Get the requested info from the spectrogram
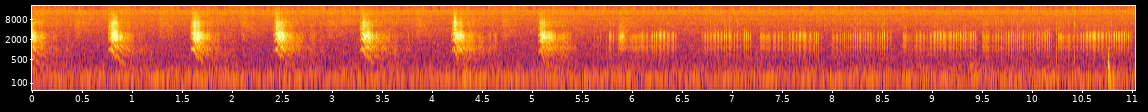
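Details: Japanese rhinoceros beetle squeaking: six sharp grating rasps roughly every 0.85 seconds, then a softer run of rapid buzzy chirring pulses, with a constant low hum beneath.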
